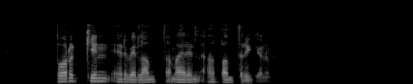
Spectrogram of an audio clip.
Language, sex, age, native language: Icelandic, male, 30-39, Icelandic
